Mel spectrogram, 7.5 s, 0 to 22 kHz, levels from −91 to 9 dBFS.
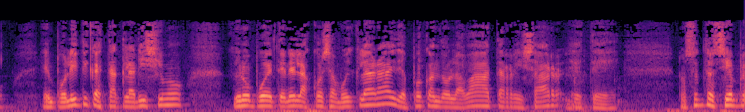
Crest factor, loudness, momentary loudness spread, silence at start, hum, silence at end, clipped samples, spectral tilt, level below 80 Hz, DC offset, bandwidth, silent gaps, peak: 20 dB; -21 LUFS; 13 LU; 0 s; none; 0 s; under 0.1%; -4 dB/octave; -44 dBFS; under 0.1%; 11.5 kHz; none; 0 dBFS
